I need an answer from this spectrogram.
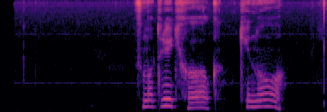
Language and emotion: Russian, sad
